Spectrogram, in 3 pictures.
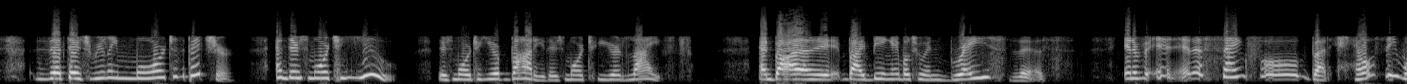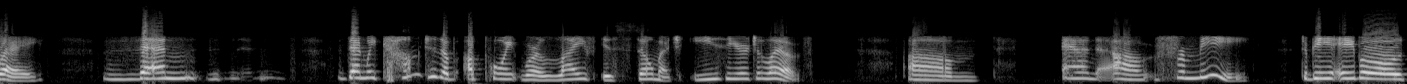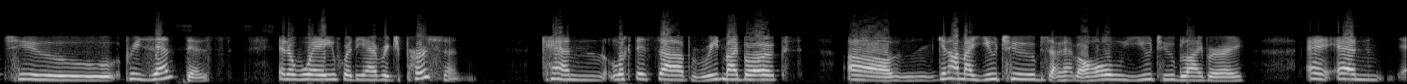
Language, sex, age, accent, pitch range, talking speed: English, female, 60-79, American, 220-275 Hz, 125 wpm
